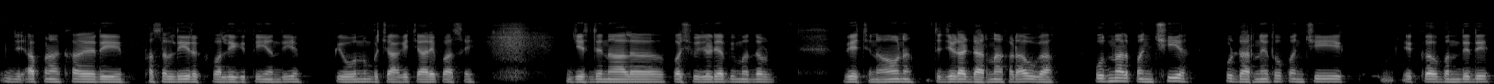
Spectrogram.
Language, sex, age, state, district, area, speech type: Punjabi, male, 30-45, Punjab, Tarn Taran, rural, spontaneous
